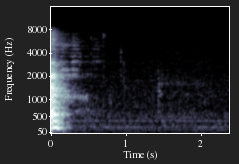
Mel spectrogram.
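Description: A man's voice finishing the word "huh?" in the first moment, then near silence with only a very faint steady hum.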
